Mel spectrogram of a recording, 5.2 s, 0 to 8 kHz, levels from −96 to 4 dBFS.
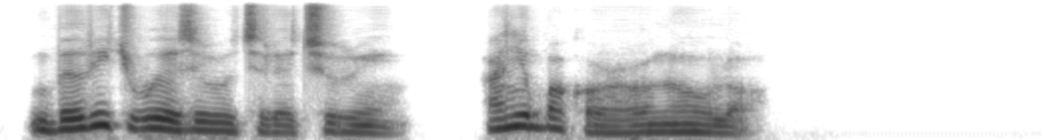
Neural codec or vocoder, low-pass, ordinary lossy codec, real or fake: codec, 16 kHz, about 1 kbps, DyCAST, with the encoder's durations; 7.2 kHz; none; fake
